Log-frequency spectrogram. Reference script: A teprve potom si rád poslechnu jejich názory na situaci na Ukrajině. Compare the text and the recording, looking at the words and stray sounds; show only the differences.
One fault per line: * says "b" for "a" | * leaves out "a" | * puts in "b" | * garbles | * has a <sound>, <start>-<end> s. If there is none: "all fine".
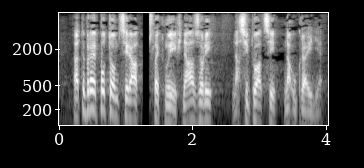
* has a dropout, 1.2-1.4 s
